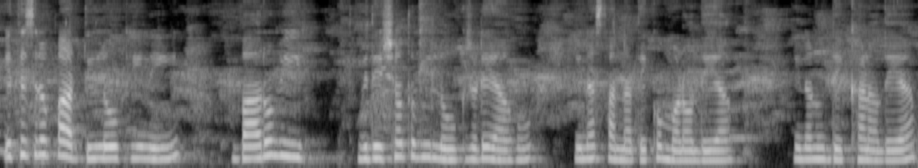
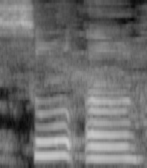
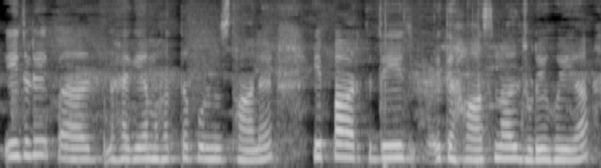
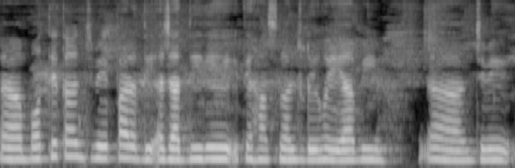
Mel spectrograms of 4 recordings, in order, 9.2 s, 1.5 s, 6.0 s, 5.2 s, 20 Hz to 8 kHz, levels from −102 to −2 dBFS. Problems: constant background noise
